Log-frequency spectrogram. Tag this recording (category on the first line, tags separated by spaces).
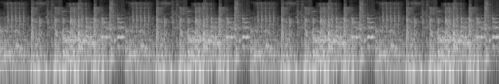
Instrument samples > Percussion
Loop Industrial Alien Weird Packs Ambient Dark Samples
